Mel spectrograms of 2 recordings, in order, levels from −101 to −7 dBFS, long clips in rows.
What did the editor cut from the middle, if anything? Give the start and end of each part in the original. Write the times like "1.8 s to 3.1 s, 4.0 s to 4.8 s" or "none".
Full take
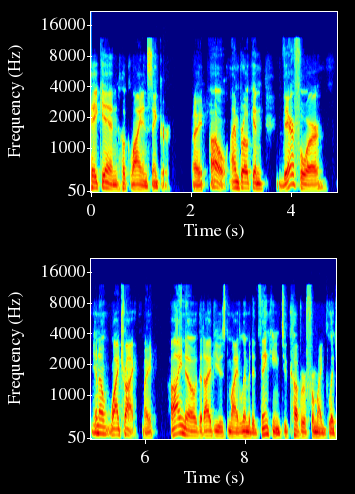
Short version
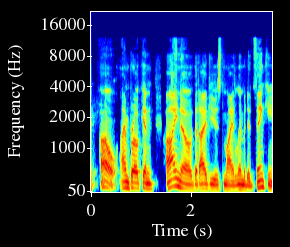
3.6 s to 6.4 s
